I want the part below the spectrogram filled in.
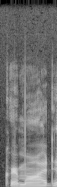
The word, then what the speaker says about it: Grimaud: Grimaud is how you, Grimaud is how it's spelled, but Grimaud is how you say it.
